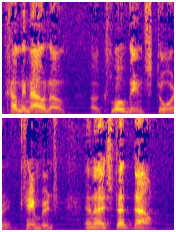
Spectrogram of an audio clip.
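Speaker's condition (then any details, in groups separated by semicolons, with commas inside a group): ALS; nerve disease attacking nerves and muscles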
